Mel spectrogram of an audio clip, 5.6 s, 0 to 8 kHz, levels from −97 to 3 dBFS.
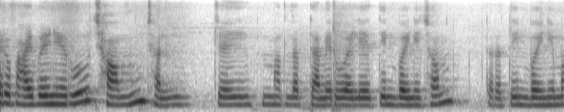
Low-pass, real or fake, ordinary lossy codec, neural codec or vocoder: none; real; none; none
